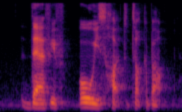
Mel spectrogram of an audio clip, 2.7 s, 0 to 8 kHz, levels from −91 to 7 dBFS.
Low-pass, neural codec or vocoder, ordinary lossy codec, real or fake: 7.2 kHz; vocoder, 44.1 kHz, 128 mel bands every 512 samples, BigVGAN v2; none; fake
